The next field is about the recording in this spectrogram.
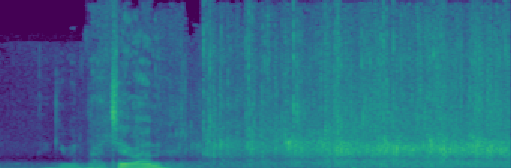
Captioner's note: applause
